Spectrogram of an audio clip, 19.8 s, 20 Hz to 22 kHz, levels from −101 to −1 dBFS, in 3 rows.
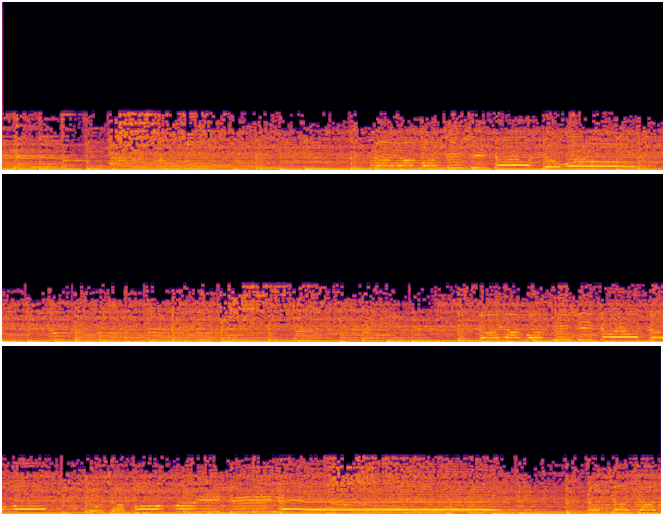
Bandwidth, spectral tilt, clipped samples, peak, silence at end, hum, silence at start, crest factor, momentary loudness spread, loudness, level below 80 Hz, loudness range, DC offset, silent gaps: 8 kHz; -4 dB/octave; under 0.1%; -6 dBFS; 0 s; none; 0 s; 12 dB; 6 LU; -19 LUFS; -28 dBFS; 4 LU; under 0.1%; none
